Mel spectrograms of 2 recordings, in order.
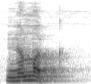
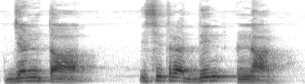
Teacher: देखिए जहाँ उच्चारण जैसे नमक, नमक ना जब उच्चारण हम करते हैं तो जीभ हमारी जो ऊपर वाले दांत के जो आगे वाला भाग है उसकी नोक को छूती है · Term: दंते ना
